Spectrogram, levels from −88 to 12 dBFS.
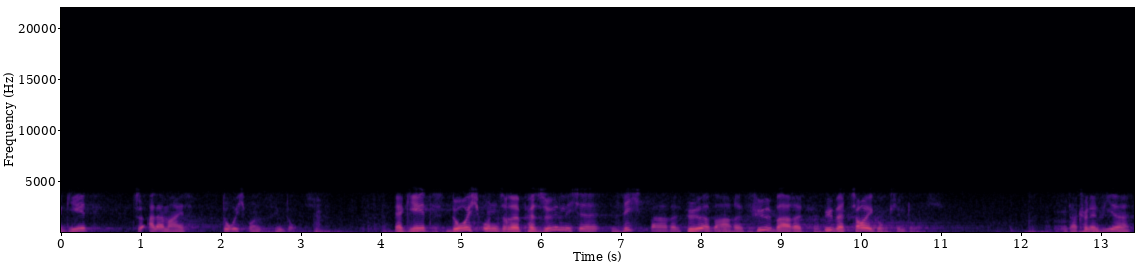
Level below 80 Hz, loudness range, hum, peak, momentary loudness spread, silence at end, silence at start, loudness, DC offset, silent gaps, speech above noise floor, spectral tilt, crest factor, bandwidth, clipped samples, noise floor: -68 dBFS; 8 LU; none; -22 dBFS; 19 LU; 0 s; 0 s; -39 LUFS; under 0.1%; none; 29 dB; -5.5 dB/octave; 18 dB; 4.6 kHz; under 0.1%; -68 dBFS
